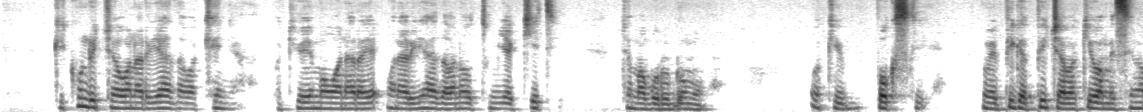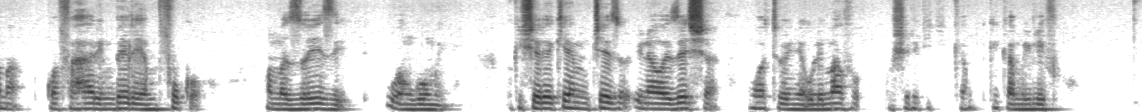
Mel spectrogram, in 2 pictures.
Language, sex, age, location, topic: Swahili, male, 25-35, Wajir, education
